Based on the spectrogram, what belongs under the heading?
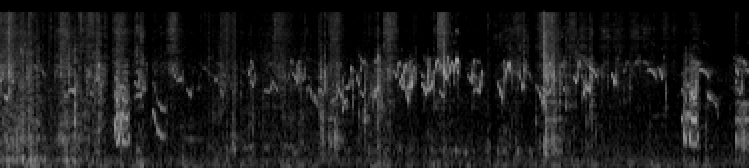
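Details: Young grey francolins, locally sindhi teetar, producing a steady stream of high, sharp, rising peeps from several chicks together, interrupted by loud clicks and rustling sounds.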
